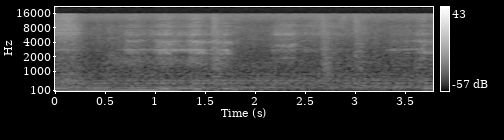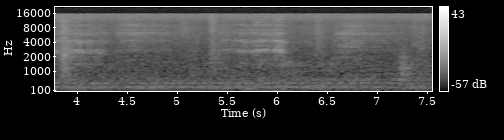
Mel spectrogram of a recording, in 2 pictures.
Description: My dog snoring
